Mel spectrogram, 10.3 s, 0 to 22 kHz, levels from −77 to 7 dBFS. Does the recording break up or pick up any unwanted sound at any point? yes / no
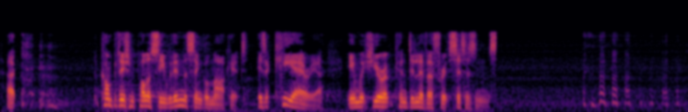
yes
